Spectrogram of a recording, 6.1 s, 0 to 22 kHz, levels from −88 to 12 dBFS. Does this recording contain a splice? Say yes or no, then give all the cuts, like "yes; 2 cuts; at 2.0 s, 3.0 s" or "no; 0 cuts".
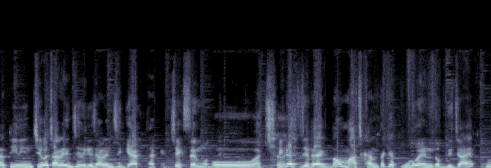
no; 0 cuts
